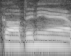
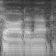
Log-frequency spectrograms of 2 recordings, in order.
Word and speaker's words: Gardiner: No, it's spelt weirdly. Okay, it really threw me off. I looked at it and I thought it was going to be like Gardinier or something, but no, it's just Gardiner.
